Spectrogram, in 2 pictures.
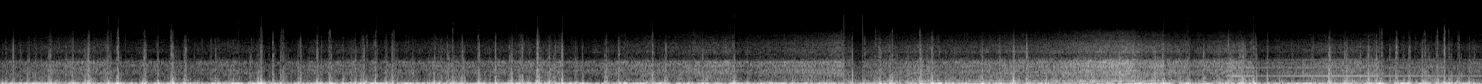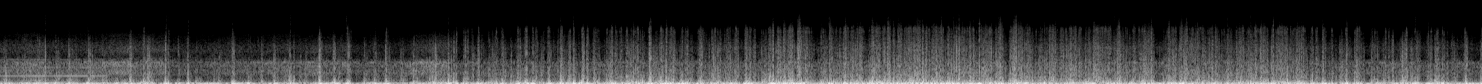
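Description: Passenger train running along the line, heard from an open carriage window: a steady rumble with rapid clicking from the wheels on the rails and wind rushing past. A single steady tone is held for about three and a half seconds midway.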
